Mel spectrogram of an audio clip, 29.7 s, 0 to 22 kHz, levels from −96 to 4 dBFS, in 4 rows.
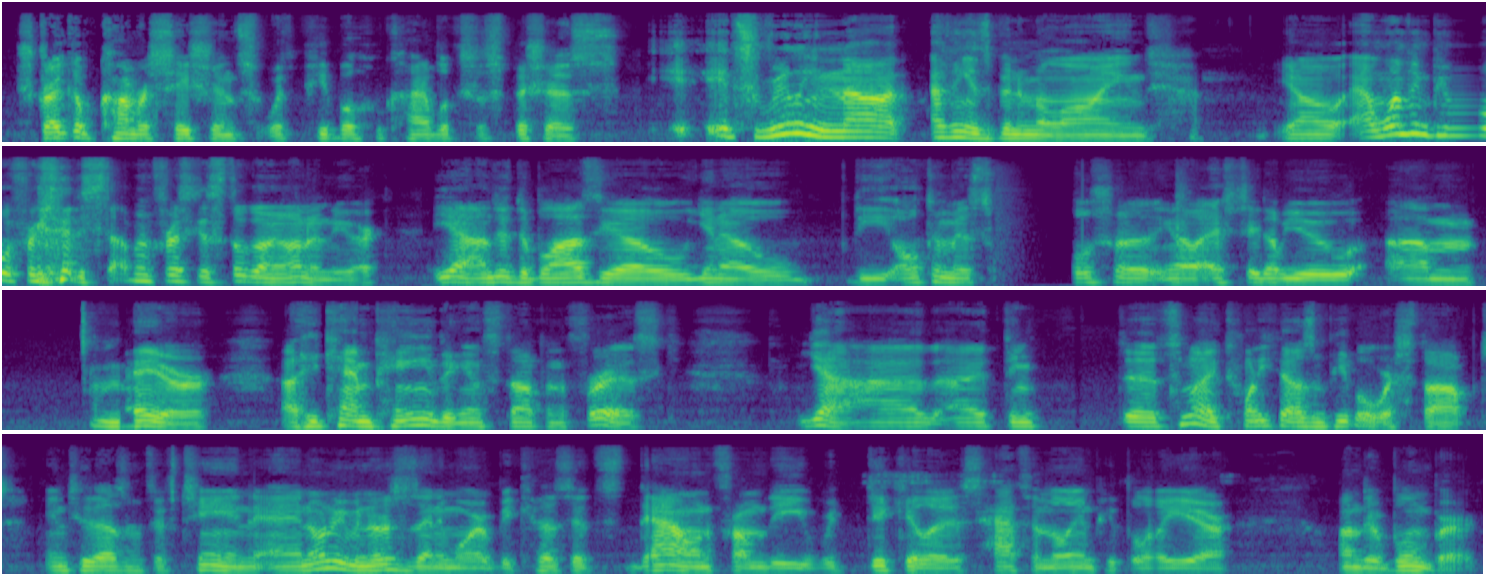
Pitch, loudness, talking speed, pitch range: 120 Hz, -19 LUFS, 185 wpm, 115-140 Hz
